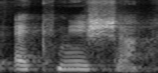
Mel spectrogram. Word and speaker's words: echinacea: So, it is the pronunciation this word is echinacea.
